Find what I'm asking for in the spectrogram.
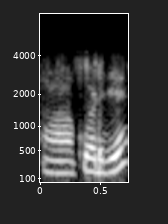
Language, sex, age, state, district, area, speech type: Odia, male, 18-30, Odisha, Nayagarh, rural, conversation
